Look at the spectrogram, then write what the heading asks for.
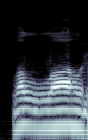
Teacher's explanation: لفظ اللہ کو موٹا ادا کریں گے، اس سے پہلے زبر ہے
